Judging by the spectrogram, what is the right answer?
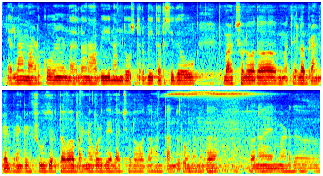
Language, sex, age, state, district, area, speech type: Kannada, male, 18-30, Karnataka, Gulbarga, urban, spontaneous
